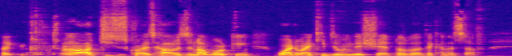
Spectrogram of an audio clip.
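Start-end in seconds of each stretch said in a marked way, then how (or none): 0.5-3.0 play-acted fed-up, frustrated, really mad angry rant. Retelling trying to connect for an arcade game: reenacting own frustrated rant. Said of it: "very frustrated with it. Like, real mad".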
